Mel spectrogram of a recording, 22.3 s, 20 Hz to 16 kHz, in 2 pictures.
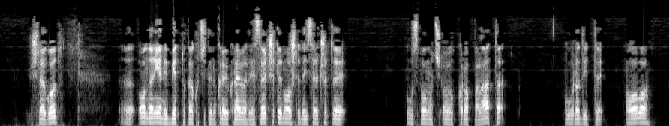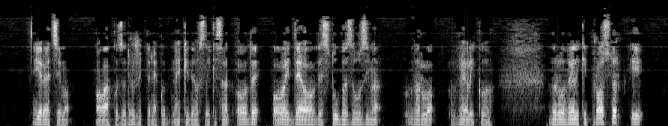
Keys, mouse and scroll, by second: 6.2-7.3 drag, 9.2-14.9 drag, 17.2-19.7 drag, 21.8-22.2 drag.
